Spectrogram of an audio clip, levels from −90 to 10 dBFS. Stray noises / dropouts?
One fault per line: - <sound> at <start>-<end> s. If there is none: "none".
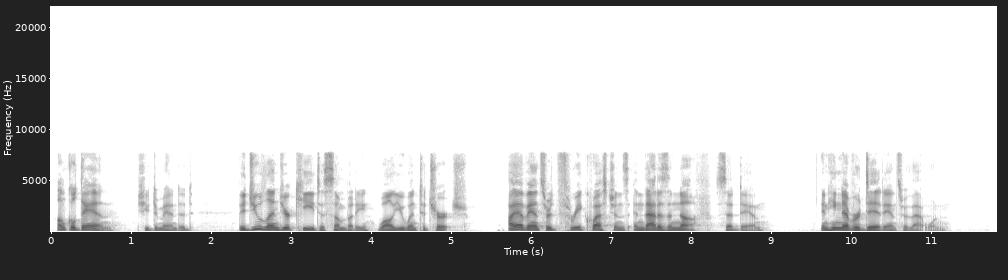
none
